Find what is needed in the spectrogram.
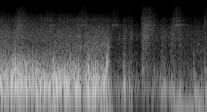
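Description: Wind buffeting the camera microphone: a loud, rough rumble for about the first second, then dropping to a quieter hiss.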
